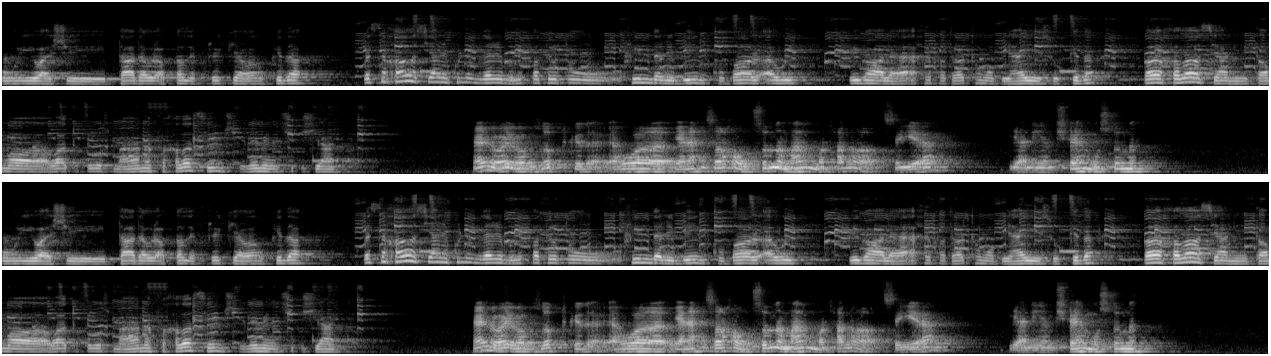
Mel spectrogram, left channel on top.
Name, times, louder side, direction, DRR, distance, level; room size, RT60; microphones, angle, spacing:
voice 1, 0.0-3.0 3.6-7.9 8.5-10.9 11.4-16.1, right 1 dB, 20° right, 9 dB, 0.8 m, -21 dB
sound 1, 3.5-16.3, right 3 dB, 80° right, 3.1 m, -36 dB
voice 2, 17.4-22.1 22.7-24.0, left 1 dB, 55° right, 7 dB, 2.6 m, -18 dB
21.5 x 18.0 x 9.6 m, 0.90 s
head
